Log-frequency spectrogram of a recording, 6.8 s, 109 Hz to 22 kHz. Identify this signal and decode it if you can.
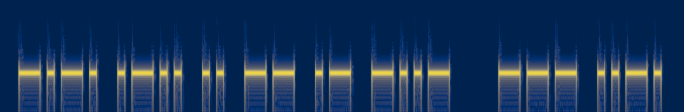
Morse code, heard as a keyed tone, about 17 wpm, 700 Hz. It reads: CLIMAX OF
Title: Pangram Challenge v2 - 17wpm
